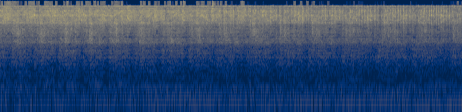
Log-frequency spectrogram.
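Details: Old bike's rear wheel spinning freely, with a piece of wood put in place so the sound can be heard. Fast, very loud, sharp ratchet clicking in a steady buzz. Healthy freehub, just loud.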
